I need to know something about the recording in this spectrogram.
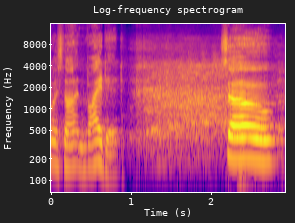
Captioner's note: audience laughing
